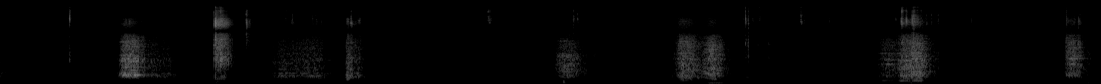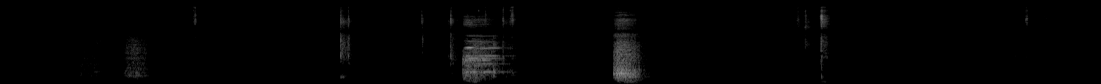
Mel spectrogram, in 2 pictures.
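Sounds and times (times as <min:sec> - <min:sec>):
scratchy cracking handling of crab: 0:19.0 - 0:19.4.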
